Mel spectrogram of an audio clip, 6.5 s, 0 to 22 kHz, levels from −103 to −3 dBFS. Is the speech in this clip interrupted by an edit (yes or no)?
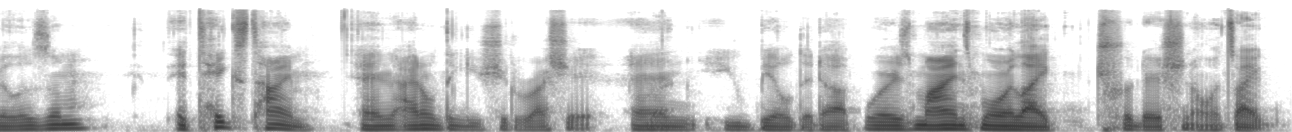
yes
